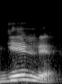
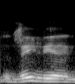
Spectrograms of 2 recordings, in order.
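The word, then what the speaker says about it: Geely: Значит, э, китайский автомобиль, э, производитель Гелли, э, значит, Джилли, Гелли по-разному их называют, как бы читается, лишила импорт, импортированные в Россию машины заводской гарантии.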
